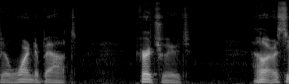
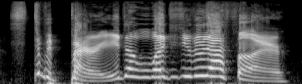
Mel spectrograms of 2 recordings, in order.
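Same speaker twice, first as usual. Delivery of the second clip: very loud, high, slow shout; furious yell; 16 dB louder, much slower than usual. A narrator's reading. Trixie yelling at the hen that pecked her, loudly. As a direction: scream at the bird. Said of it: "Trixie gave a snarl".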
